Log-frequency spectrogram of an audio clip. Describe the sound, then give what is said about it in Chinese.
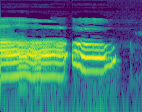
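A voice imitates a princess crying and wailing loudly: two long, sustained wails, the first steady and drawn out, the second shorter and sagging in pitch before it trails off. “爱哭公主坐着哭，躺着哭，趴着哭，滚来滚去，一直哭，哇哇哇！”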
